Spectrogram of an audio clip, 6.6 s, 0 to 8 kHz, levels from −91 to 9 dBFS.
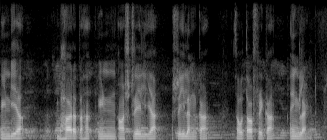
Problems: continuous background conversations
